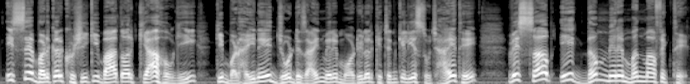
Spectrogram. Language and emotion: Hindi, happy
